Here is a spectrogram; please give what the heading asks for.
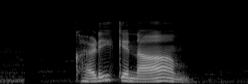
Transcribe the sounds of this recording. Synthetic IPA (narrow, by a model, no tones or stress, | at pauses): kʰɐɽikenaːm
